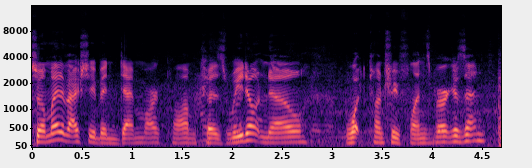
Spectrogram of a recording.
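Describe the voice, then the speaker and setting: A man talks at a fairly quick pace with medium pitch and ordinary pitch variation. His loudness stays very even over noticeable background noise. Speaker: travel vlogger. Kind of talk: travel vlog narration. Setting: train station at night.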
